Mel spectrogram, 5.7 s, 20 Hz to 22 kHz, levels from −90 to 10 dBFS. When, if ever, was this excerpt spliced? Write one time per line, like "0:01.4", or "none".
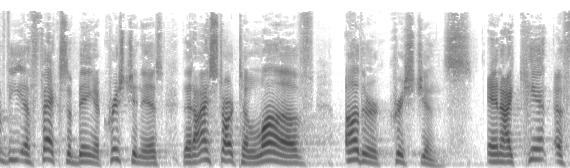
0:04.8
